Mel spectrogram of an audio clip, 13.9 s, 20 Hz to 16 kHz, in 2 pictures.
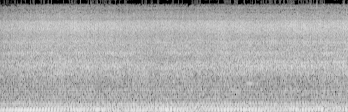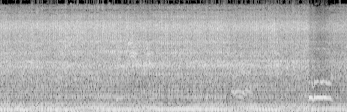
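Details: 1997 Ski-Doo Formula 500cc two-stroke snowmobile idling indoors after sitting 5+ years, with carbs cleaned, new intake flanges and primed fuel. A steady, even idle with a deep burble and no misses or knocks; idling cleanly.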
